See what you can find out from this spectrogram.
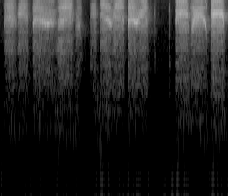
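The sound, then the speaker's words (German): A pen scratches across paper while someone writes a list of artists and speakers by hand, a run of quiet, hissing strokes broken by short pauses. “Moment, ich schreibe erstmal Künstler und Referenten auf.”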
